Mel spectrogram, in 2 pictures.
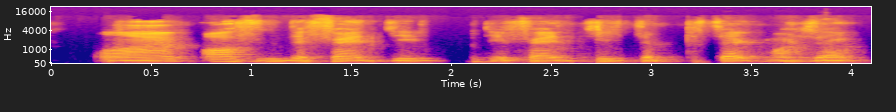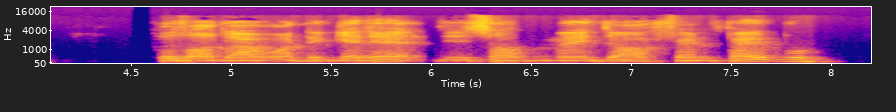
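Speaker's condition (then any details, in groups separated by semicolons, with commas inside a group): Brain injury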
